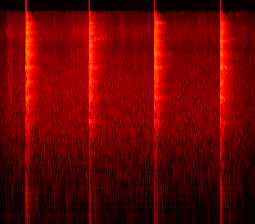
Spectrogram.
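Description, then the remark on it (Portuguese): Four sharp, ringing hammer blows drive iron stakes into the ground at an even, unhurried pace, each with a short decay, over a steady hiss of falling rain, as a market stall's ropes and awnings are being set up. No one speaks. “Ao barulho da chuva junta-se o barulho dos martelos, que cravam os ferros no chão, para depois se amarrarem as cordas e se erguerem os toldos.”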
